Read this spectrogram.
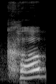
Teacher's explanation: जैसे कि जो वर्णमाला सीखना जिन्होंने अभी शुरू किया है तो वो लोग अपने मुंह के आगे हाथ रख कर के जैसे कि क बोल रहे हैं तो क बोलते समय मुंह से उच्चारण करते समय हवा या दबाव नहीं पड़ रहा है, लेकिन क के साथ ख बोलते समय दबाव भी पड़ रहा है और मुंह से हवा बाहर भी निकल रही है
